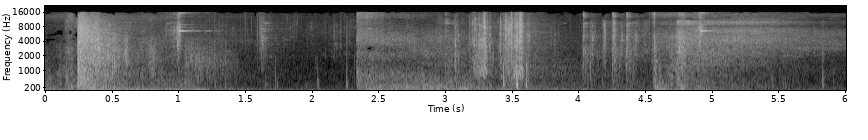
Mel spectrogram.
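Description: Smoke hisses loudly from a grenade in a game.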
